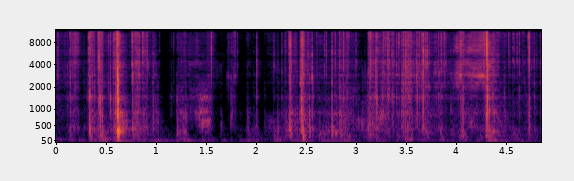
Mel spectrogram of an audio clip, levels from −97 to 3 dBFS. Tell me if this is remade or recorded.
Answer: remade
